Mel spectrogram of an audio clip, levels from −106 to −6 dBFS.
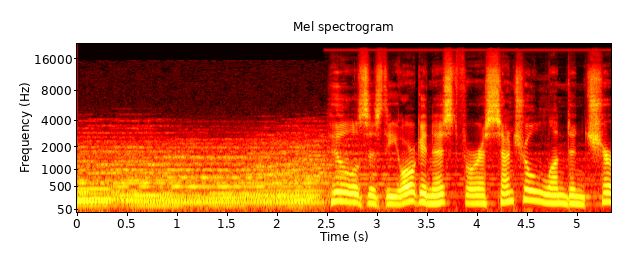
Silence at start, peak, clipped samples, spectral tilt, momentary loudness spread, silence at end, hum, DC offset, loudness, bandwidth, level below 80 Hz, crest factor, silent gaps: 0 s; -8 dBFS; under 0.1%; -4.5 dB/octave; 8 LU; 0 s; none; under 0.1%; -27 LUFS; over 20 kHz; -58 dBFS; 18 dB; none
